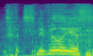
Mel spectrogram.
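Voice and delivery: laughing. Real, not acted. Narrator laughs at silly name.

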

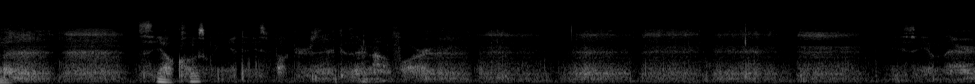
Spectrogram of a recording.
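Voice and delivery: very soft whisper to the camera; real hushed excitement, barely audible; stalking whisper. Real, not acted. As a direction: whisper so the nearby animals don't hear. Whispering while creeping up on elk.

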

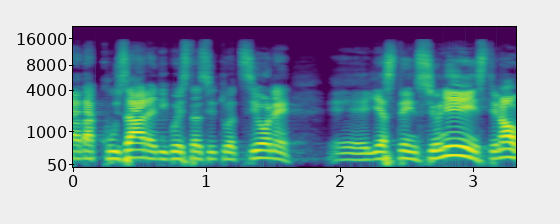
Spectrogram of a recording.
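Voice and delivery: ordinary talk

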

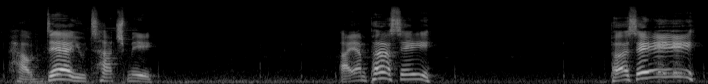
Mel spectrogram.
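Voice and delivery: outraged noble shrieking his own name; pompous lord losing his temper; angry Percy. Acted. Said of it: "That's what he sounds like when he gets angry".

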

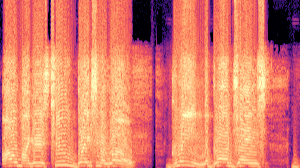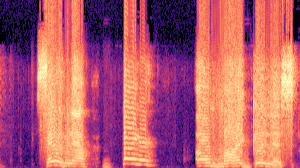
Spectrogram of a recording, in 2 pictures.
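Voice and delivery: high, drawn-out marvelling; thrilled. Real, not acted. To viewers after two breaks in a row, high thrilled marvel. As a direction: savor the LeBron pull, slow and high. Second big hit in row.

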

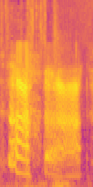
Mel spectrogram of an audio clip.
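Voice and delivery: high delighted laugh; laughing at the blast; gleeful laugh. Real, not acted. Gamer watching enemies explode, high gleeful laugh.

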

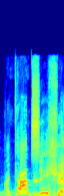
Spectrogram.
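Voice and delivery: loud, high exasperated yell; frustrated yell. Real, not acted. Complaining about lag in game.

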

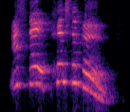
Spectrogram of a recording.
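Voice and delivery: very high, loud wail of disbelief; distressed cry. A narrator's reading. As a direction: cry out the denial in exaggerated alarm. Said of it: "cried Missus Twit".

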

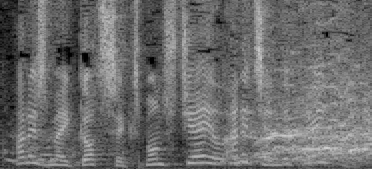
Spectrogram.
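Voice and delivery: high and loud, laughing through words; can barely get it out for laughing; laughing helplessly. Real, not acted. Helpless laughter after punchline.

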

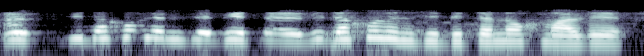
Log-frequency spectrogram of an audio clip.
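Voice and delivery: normal talking voice

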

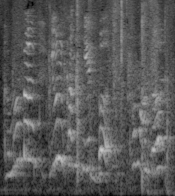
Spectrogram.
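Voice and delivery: high, loud calls to the bird; excited calling. Real, not acted. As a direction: urge the bird to come over.

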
